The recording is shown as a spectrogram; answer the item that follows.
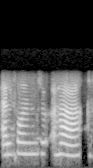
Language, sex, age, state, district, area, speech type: Sindhi, female, 18-30, Uttar Pradesh, Lucknow, rural, conversation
